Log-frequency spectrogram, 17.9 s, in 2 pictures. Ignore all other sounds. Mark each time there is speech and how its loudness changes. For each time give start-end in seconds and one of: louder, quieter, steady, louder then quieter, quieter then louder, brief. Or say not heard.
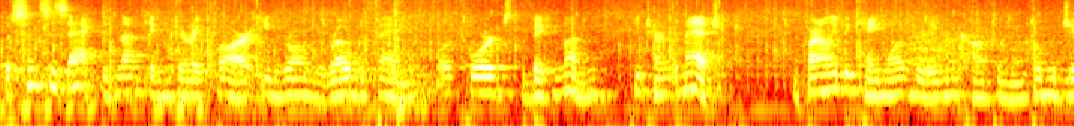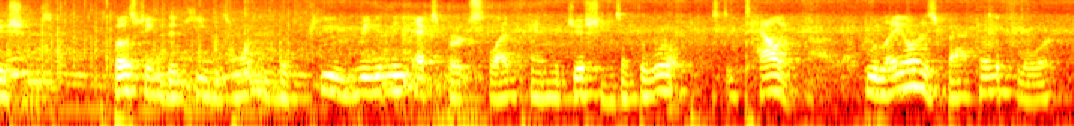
0.0-17.8 steady.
